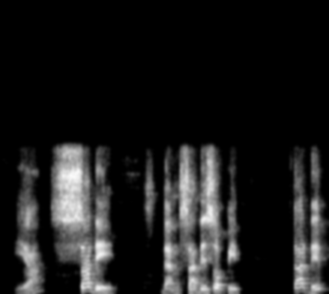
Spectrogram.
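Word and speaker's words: צדי: Sade pengucapannya dia TS, ya, transliterasinya TS. Nanti kalau dia di depan satu kata, dia di transliterasinya jadi S, itu kalau enggak Z, gitu ya, Bapak Ibu ya.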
